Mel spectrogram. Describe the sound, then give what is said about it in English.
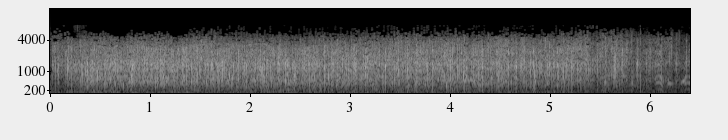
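An audience applauds steadily on an Armed Forces Radio Service broadcast as Eddie Green arrives, a dense, continuous crackle of many hands clapping at an even loudness for several seconds before easing slightly at the end. No voices are heard. “Well, what's going on there, you see, that it says me and everybody applauding and all I'm doing is looking for my grandfather.”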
